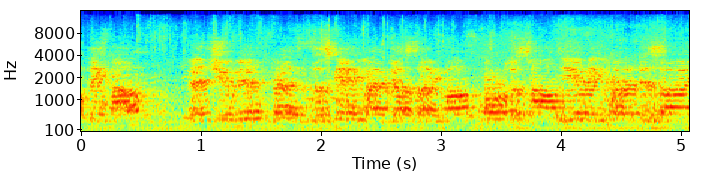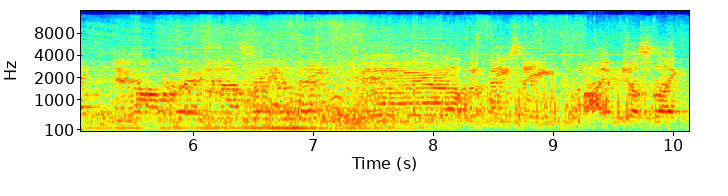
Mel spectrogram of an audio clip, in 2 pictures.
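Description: Race commentary: continuous, indistinct speech calling the start of a harness race. A low steady hum runs underneath and stops about two seconds before the end.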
